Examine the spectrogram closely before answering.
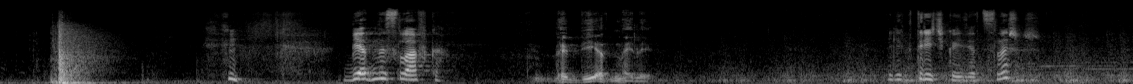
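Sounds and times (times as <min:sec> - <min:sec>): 
door slamming shut: 0:00.4 - 0:01.3
speech: 0:02.3 - 0:02.7, 0:03.4 - 0:04.5, 0:05.6 - 0:06.6, 0:08.9 - 0:10.9.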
